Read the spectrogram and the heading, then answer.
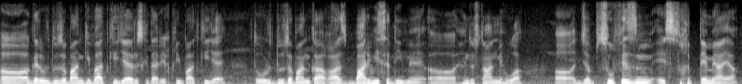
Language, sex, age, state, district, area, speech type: Urdu, male, 30-45, Delhi, North East Delhi, urban, spontaneous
